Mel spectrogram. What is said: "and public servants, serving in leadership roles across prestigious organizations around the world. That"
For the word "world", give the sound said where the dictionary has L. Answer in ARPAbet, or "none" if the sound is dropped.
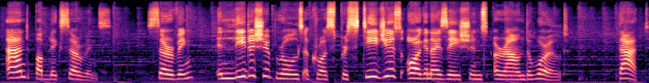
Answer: L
